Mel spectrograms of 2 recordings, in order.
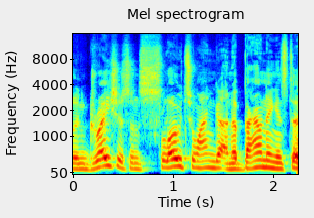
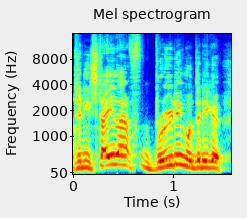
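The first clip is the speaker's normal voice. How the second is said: ordinary talk, nothing marked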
